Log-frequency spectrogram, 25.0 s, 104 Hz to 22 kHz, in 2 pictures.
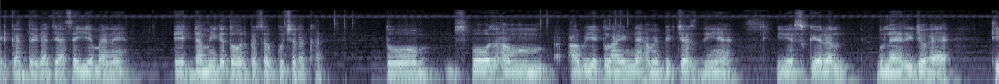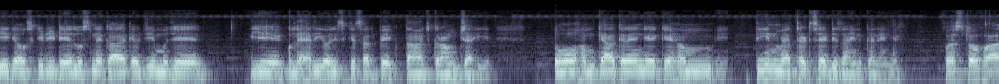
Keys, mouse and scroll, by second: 3.4 click, 6.6 click, 12.1 Right, 20.5 Right, 24.6 click.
